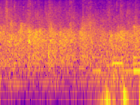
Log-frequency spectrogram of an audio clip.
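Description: A crowd claps steadily, a dense, continuous patter of many hands filling the whole moment at fairly close range, with no voices standing out.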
